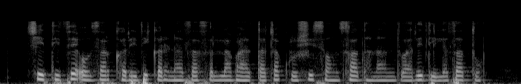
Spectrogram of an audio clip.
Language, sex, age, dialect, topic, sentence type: Marathi, female, 25-30, Northern Konkan, agriculture, statement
